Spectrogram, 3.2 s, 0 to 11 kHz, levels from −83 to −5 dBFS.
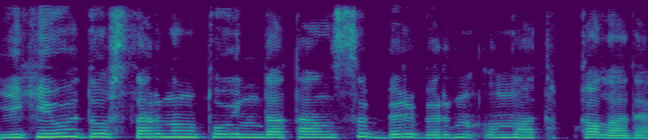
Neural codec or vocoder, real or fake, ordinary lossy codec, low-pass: vocoder, 22.05 kHz, 80 mel bands, HiFi-GAN; fake; none; none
